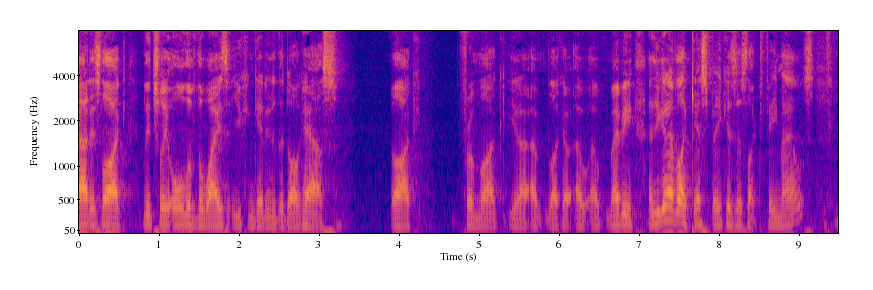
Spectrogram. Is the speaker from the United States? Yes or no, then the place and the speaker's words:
no; Australia; I love Australians. We're amazing people.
